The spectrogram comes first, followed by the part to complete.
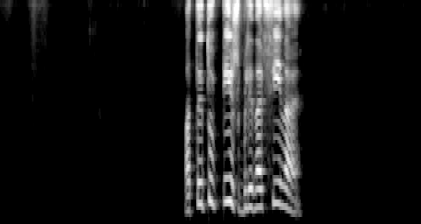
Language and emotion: Russian, angry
